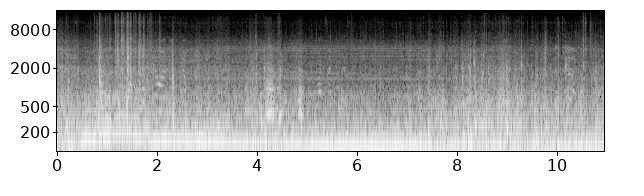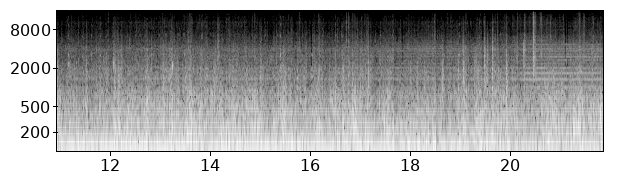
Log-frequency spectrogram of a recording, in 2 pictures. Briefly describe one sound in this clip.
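A rally car engine roars loudly, revving up and then holding a steady drone.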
